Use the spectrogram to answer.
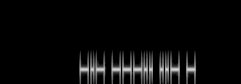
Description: Morse code, heard as a keyed tone, about 44 wpm, 700 Hz. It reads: K8UT
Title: Easy Call Signs Repeated 3x - 45wpm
